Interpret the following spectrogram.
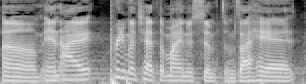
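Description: A woman's voice: sits low, normal speed, sharp tone, faint music behind. A woman in her fifties chatting casually to her viewers, rambling with lots of fillers while getting over a cough. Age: 50s. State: recovering from illness, cough. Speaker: vlogger.

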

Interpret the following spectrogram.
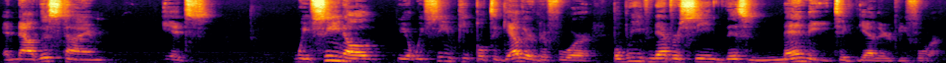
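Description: A man's voice: on the high side, unhurried, darkish tone. A man chatting casually as a podcast host, talking like an enthusiastic fan with plenty of casual slang. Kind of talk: casual pop-culture podcast chat. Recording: echoey, roomy home podcast audio.

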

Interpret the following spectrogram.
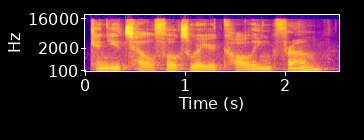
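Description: A woman's voice: a bass voice, animated, a little slow, mellow, a little hiss or hum. A woman in her thirties hosting a podcast, chatting casually in a friendly interview style. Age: 30s. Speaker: podcast host.

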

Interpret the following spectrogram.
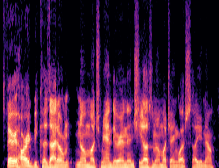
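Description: A man's voice: mid-range voice, flat delivery, fairly quick, pushed and bright, clear, resonant tone. A young American man chatting casually, swearing freely and ranting. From United States. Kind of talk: casual chat.

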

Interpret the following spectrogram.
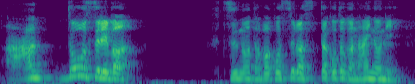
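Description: A man's voice: sits high, fairly quick, pushed and bright. A man acting as an earnest stage actor in a comic radio drama, polite but bluntly honest with his director. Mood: melodramatic anguish. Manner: polite, matter-of-fact junior talking back.

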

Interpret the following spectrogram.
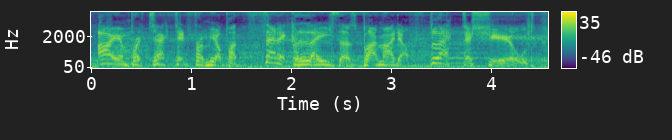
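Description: Gravelly, pompous supervillain. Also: male voice, sits high, sing-song, pushed and bright, faint music behind, exaggerated voice. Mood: gloating menace. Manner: grandiose, drawn-out villain declarations. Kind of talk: superhero parody audio drama. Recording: echoey hall reverb.

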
